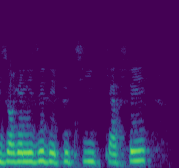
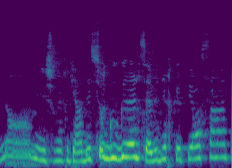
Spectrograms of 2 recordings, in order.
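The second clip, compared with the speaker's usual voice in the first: higher-pitched mock amazement; retold excited husband; 4 semitones higher than usual. Wife imitates husband learning of the pregnancy, excited and higher. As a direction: imitate someone jumping for joy at news. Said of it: "mon mari a sauté, euh, au plafond".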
